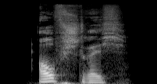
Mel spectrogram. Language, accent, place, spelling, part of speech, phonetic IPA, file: German, Germany, Berlin, Aufstrich, noun, [ˈʔaʊ̯fˌʃtʁɪç], De-Aufstrich.ogg
- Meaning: 1. spread (food designed to be spread) 2. up bow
